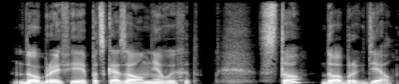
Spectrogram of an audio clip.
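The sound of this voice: An unforced reading voice with ordinary pitch variation and a quiet background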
